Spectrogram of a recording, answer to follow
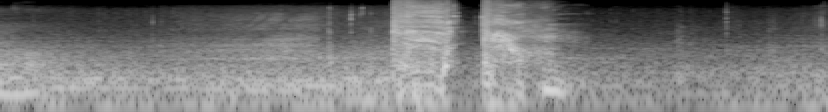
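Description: A man coughs twice in quick succession, close to a handheld microphone, about two seconds in.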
